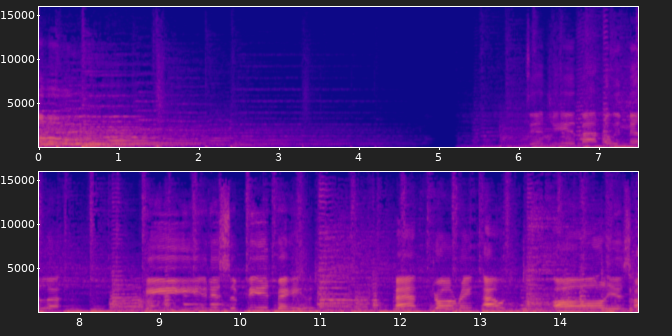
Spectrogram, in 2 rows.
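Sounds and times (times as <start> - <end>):
jazz singer singing: 0.0 - 1.2, 6.0 - 14.9
backing track music: 0.0 - 14.9.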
